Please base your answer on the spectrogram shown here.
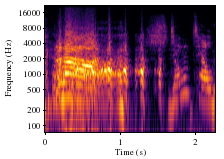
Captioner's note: laughter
